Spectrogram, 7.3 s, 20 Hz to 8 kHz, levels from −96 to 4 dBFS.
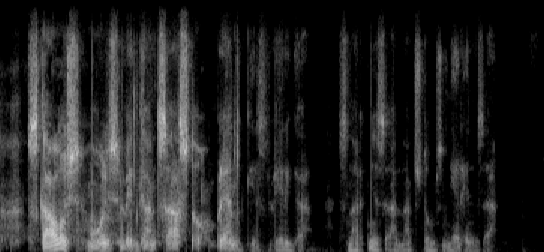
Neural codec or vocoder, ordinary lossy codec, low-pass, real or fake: vocoder, 44.1 kHz, 128 mel bands every 512 samples, BigVGAN v2; Opus, 32 kbps; 7.2 kHz; fake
